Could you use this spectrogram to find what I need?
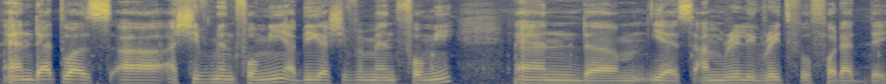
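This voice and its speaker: This man has a dark, mellow tone and medium pitch. He talks at a moderate pace with fairly even intonation. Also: very even loudness. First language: not English. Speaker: social entrepreneurship student. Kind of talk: interview testimony. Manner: hesitant, many fillers.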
